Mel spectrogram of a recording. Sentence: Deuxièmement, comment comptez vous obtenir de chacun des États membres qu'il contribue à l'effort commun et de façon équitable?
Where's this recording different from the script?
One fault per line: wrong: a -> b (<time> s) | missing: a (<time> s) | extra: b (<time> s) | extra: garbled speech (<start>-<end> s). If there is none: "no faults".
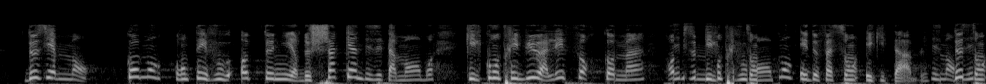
extra: garbled speech (6.6-7.9 s)
extra: garbled speech (9.3-9.9 s)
